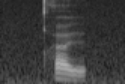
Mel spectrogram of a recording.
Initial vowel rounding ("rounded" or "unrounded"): rounded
